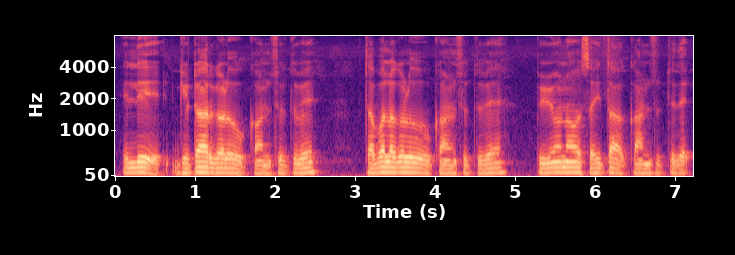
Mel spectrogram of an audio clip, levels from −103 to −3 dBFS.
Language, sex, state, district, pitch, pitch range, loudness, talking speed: Kannada, male, Karnataka, Koppal, 100 Hz, 90-110 Hz, -16 LUFS, 75 wpm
